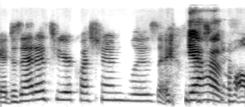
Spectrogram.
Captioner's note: laughs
